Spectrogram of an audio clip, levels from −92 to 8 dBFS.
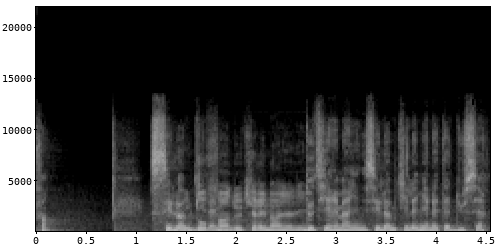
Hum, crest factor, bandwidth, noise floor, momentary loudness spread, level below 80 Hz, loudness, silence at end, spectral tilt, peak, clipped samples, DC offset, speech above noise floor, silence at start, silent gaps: none; 16 dB; 13.5 kHz; -63 dBFS; 7 LU; -64 dBFS; -28 LUFS; 0.05 s; -4 dB/octave; -14 dBFS; under 0.1%; under 0.1%; 36 dB; 0 s; none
